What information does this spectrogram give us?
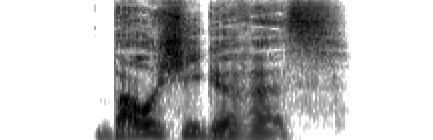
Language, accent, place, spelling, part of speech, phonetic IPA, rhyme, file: German, Germany, Berlin, bauschigeres, adjective, [ˈbaʊ̯ʃɪɡəʁəs], -aʊ̯ʃɪɡəʁəs, De-bauschigeres.ogg
- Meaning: strong/mixed nominative/accusative neuter singular comparative degree of bauschig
